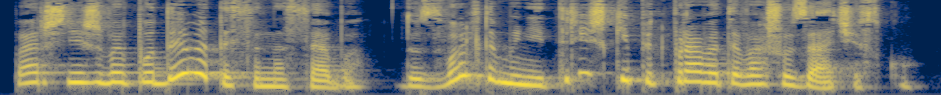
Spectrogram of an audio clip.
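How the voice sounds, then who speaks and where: A woman's voice: sits high, wildly swooping pitch, fast, darkish tone, husky, pitched above the performer's own voice, exaggerated voice. A woman reading a storybook and voicing a cheerful, talkative little girl who speaks eagerly. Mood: bubbly.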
